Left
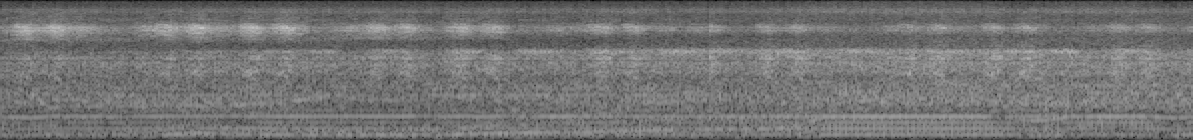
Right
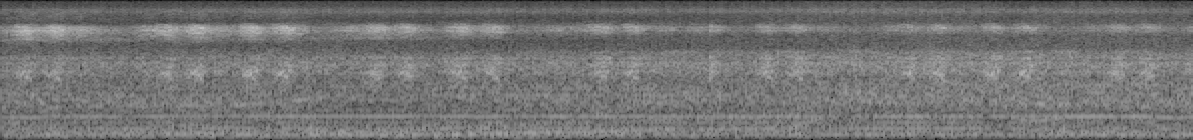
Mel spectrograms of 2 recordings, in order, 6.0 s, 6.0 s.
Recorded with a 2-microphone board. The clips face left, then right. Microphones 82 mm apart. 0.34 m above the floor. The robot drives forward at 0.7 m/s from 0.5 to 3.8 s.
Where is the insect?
50° right (ahead or behind); by 6.0 s 35° right (ahead or behind).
